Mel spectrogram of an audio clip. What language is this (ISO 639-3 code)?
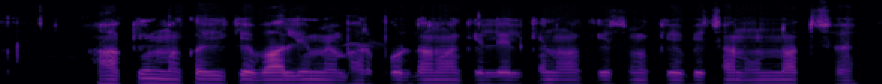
mai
